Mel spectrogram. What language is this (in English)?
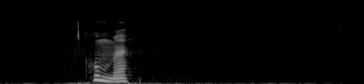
Norwegian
